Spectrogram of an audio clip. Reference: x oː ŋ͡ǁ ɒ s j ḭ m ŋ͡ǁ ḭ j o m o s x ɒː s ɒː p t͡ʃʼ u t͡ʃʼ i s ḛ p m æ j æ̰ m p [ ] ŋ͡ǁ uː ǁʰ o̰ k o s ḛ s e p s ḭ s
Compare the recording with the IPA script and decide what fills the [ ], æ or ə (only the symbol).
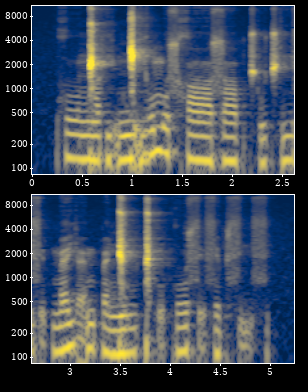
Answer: æ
